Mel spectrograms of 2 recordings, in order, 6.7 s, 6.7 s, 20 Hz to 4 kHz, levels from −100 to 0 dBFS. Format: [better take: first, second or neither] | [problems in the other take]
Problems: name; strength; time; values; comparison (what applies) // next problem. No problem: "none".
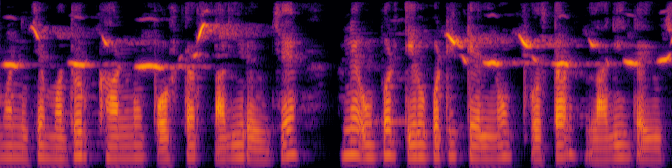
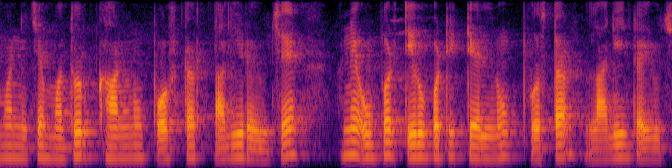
second | noise reduction (classical method WPE with log-MMSE)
